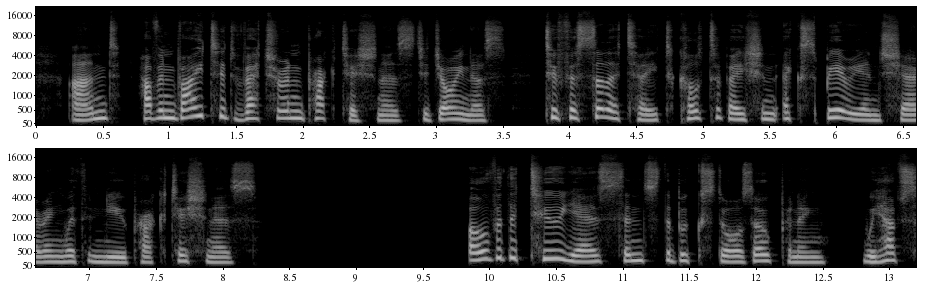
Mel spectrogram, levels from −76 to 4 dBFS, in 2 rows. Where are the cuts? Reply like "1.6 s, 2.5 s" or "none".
none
